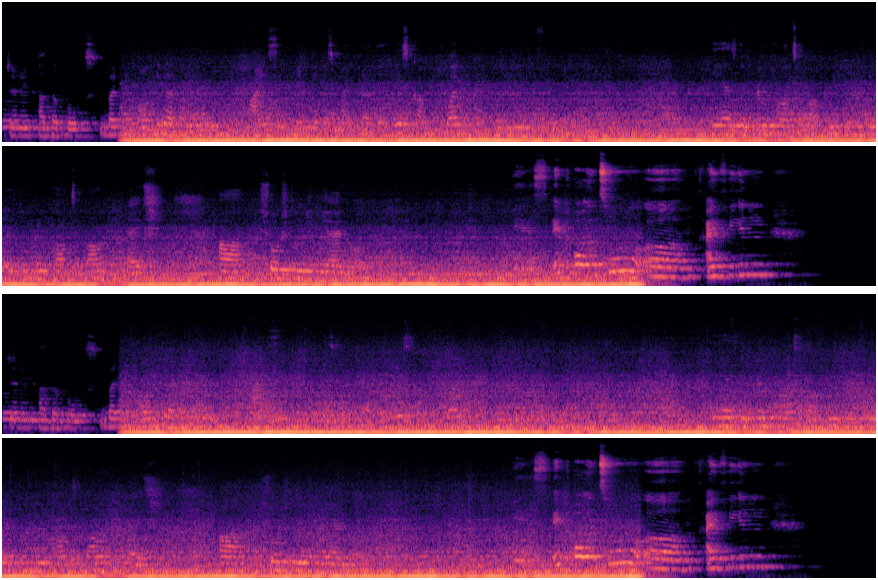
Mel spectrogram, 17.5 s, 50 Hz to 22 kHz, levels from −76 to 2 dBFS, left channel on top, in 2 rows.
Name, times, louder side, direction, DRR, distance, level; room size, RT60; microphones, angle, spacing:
voice 1, 0.0-2.1 2.4-5.9 7.1-12.4, left 1 dB, 40° left, 4 dB, 0.8 m, -30 dB
sound 1, 1.2-15.1, equal, 45° right, 0.9 m, -20 dB
voice 2, 13.8-16.7, equal, ahead, 0 dB, 0.7 m, -25 dB
8.9 x 3.9 x 3.0 m, 0.74 s
head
